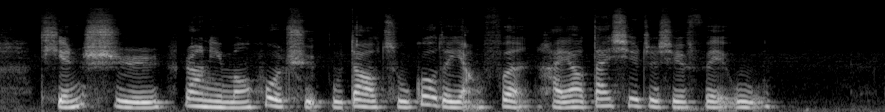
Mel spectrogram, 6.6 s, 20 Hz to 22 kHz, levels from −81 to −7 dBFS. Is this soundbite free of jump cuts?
no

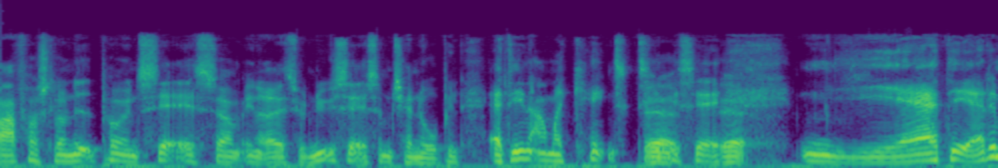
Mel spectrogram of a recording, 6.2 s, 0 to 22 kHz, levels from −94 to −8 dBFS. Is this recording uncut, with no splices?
yes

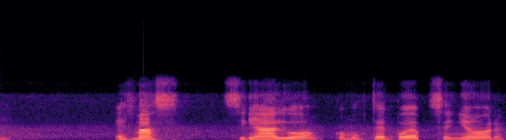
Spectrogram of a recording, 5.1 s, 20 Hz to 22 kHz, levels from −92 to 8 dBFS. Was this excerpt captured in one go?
no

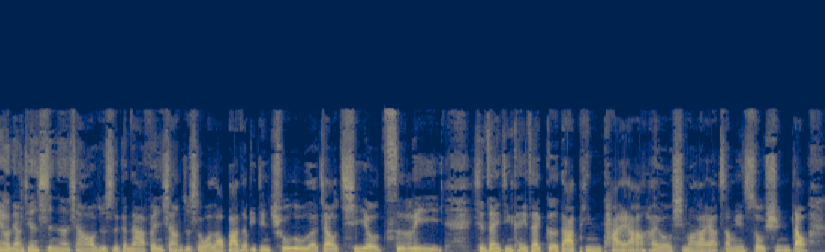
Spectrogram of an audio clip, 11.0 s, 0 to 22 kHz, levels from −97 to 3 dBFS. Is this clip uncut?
no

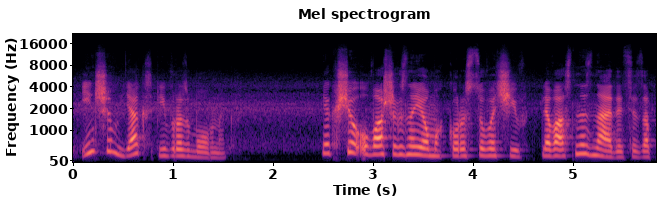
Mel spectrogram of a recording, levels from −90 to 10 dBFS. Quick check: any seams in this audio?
yes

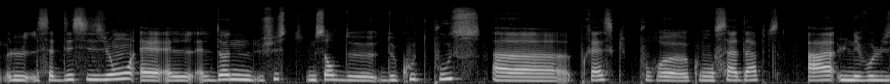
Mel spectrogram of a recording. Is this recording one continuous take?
no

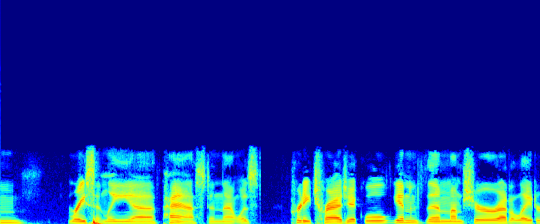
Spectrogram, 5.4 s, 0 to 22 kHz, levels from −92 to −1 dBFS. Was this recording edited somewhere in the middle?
no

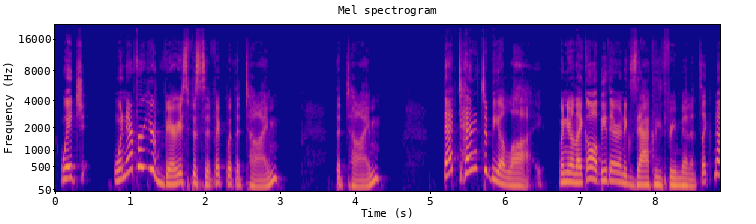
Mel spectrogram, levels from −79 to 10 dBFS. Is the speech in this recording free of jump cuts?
no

